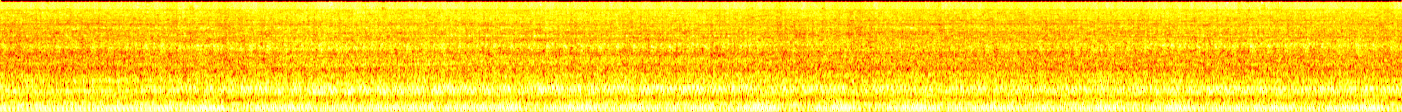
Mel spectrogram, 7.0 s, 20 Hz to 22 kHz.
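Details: 2006 Yamaha R1 at steady fast idle, with a dull rhythmic knock tied to engine speed; a new updated cam chain tensioner made no difference, and the noise was found to be the #4 rod bearing.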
